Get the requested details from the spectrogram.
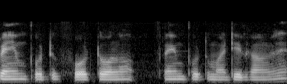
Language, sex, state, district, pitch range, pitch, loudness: Tamil, male, Tamil Nadu, Nilgiris, 115-125 Hz, 120 Hz, -20 LUFS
